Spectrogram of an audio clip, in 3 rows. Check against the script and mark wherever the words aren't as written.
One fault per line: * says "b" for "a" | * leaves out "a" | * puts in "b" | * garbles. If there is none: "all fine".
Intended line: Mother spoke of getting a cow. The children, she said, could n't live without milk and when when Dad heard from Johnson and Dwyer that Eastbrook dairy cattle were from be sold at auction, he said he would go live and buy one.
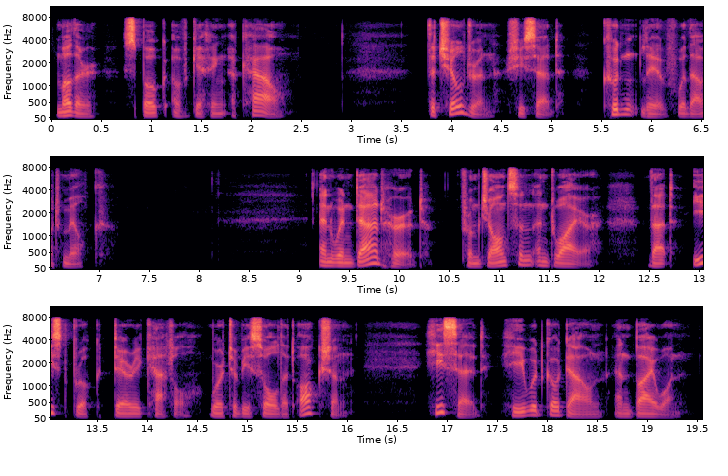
* leaves out "when"
* says "to" for "from"
* says "down" for "live"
